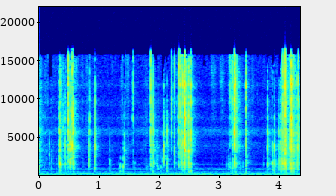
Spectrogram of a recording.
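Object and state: Plastic wipes pack with flip lid.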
